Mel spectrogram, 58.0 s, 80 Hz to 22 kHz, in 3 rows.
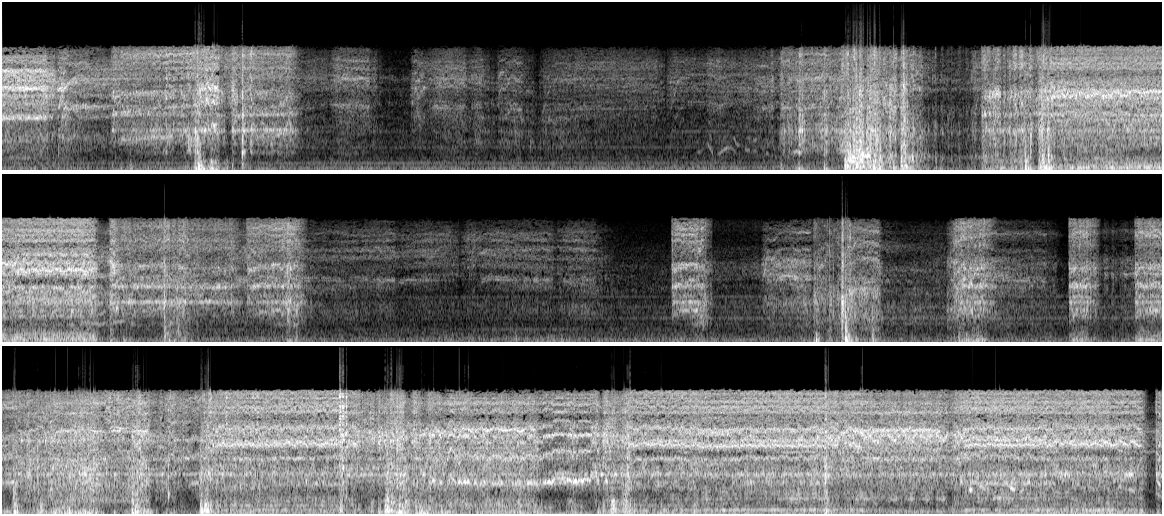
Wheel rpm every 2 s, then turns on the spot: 0, 200, 120, 0, 0, 0, 0, 10, 110, 200, 210, 220, 80, 0, 0, 50, 0, 50, 50, 160, 210, 230, 180, 110, 150, 230, 170, 180, 220.
14-16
